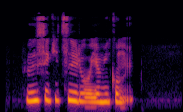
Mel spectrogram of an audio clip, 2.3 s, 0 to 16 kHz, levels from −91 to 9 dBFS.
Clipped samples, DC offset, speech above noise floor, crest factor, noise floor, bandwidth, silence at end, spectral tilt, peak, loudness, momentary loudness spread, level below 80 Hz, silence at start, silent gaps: under 0.1%; under 0.1%; 48 dB; 14 dB; -68 dBFS; 10 kHz; 0.65 s; -5 dB/octave; -8 dBFS; -22 LUFS; 8 LU; -78 dBFS; 0.35 s; none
